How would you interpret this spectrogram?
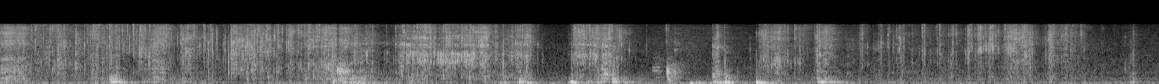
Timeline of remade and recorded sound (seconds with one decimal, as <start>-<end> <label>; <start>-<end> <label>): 0.0-5.9 recorded; 5.9-8.7 remade; 8.7-11.6 recorded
